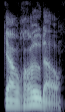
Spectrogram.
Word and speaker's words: Gerudo: just teleport back also it sounds like the pronunciation of gudo has a rolling r gudo okay uh first I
